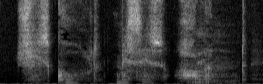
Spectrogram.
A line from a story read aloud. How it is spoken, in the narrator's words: whispered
